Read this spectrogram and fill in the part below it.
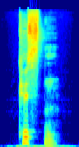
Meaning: inflection of küssen: 1. first/third-person plural preterite 2. first/third-person plural subjunctive II
- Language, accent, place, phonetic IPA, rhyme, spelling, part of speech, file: German, Germany, Berlin, [ˈkʏstn̩], -ʏstn̩, küssten, verb, De-küssten.ogg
